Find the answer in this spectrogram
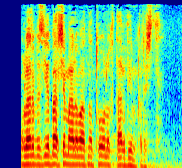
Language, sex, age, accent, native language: Uzbek, male, 25-34, Jizzax, Uzbek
